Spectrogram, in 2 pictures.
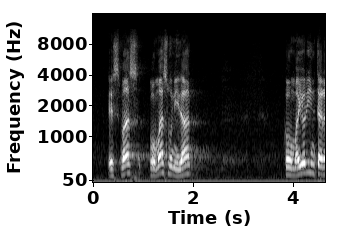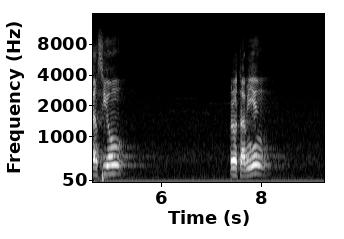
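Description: A man speaks slowly and deliberately into a microphone in a large echoing hall, with long pauses.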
